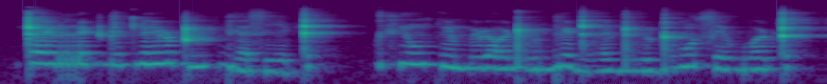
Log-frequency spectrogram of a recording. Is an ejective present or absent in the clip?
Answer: absent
